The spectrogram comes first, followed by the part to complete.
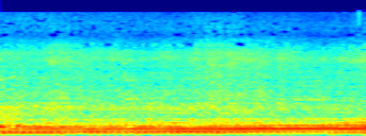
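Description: Riding lawn mower engine running steadily at a constant speed.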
